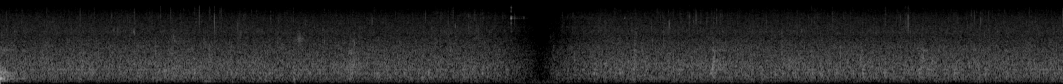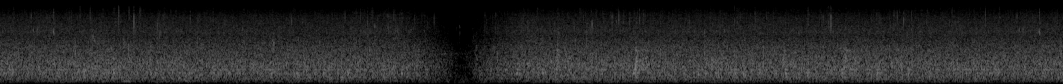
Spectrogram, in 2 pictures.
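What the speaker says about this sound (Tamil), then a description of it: "பயங்கரமாக பெய்யுது" Heavy rain pours steadily on a village in Tamil Nadu after arriving home, a dense, continuous hiss close by with two brief dips, and no voices.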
